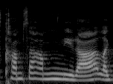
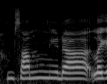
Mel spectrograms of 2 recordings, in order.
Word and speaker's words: 감사합니다: So it is 감사합니다. Like, that's the way to say it. But people do shortcuts in Korea. So it's like 감사합니다. Like, it's like mushed together.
